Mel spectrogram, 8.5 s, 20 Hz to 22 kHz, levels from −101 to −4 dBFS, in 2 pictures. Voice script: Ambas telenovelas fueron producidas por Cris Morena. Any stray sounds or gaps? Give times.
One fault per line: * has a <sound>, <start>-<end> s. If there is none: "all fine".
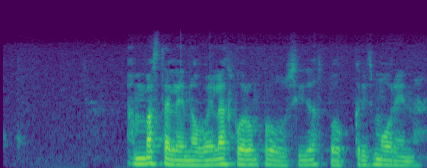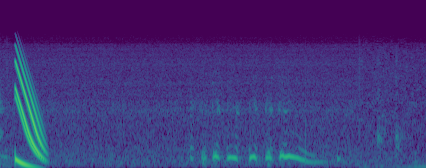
* has a chirp, 4.4-4.8 s
* has a throat clearing, 6.2-7.7 s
